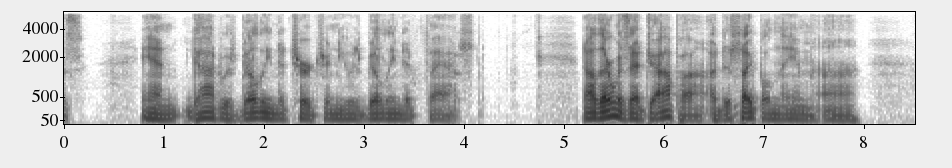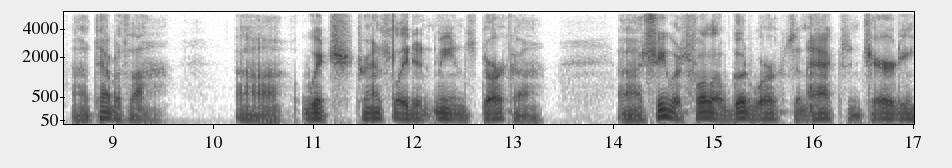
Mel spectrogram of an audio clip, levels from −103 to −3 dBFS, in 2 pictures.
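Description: Aliasing runs through the whole clip: high-frequency content has folded back around 6 kHz into gritty, metallic, unrelated tones, and the spectrum stops hard at that edge. This points to a sample-rate reduction to 12 kHz without an anti-alias filter, leaving the folded components roughly 25 dB below the signal.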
